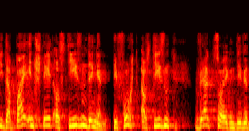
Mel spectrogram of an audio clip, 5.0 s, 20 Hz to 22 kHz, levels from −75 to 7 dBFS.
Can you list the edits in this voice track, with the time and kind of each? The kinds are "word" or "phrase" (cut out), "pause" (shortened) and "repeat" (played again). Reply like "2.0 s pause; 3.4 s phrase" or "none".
2.2 s pause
